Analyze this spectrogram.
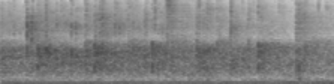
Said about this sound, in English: I think that's worth clapping about.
